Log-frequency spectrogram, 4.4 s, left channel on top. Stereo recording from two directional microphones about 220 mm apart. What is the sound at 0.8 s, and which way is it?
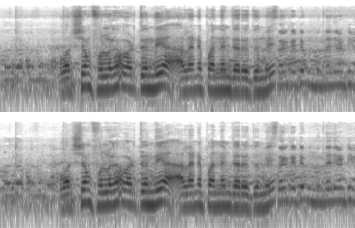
Speech, 5° right (ahead or behind).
